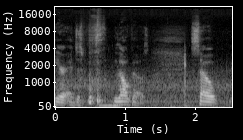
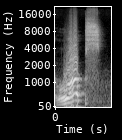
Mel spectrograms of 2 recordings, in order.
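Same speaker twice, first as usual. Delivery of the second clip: louder startled exclamation; whoops; 6 semitones higher, 8 dB louder than usual. Real, not acted. When his phone goes off, a louder startled whoops. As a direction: blurt it as the phone sounds. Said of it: "That was the phone".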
